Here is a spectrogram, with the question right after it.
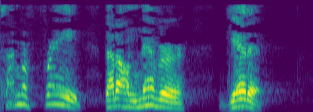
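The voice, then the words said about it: Fearful, anxious delivery. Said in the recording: “You can hear the fear in his voice.”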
